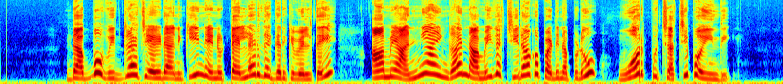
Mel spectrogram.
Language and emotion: Telugu, angry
